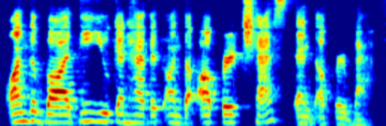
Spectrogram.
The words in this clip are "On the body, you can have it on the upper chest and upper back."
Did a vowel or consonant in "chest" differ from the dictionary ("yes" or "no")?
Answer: no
